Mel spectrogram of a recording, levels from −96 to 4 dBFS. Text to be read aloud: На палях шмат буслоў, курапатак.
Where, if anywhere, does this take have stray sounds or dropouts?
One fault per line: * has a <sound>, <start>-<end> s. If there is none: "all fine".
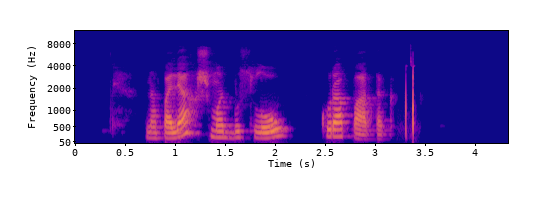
* has a throat clearing, 3.3-3.4 s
